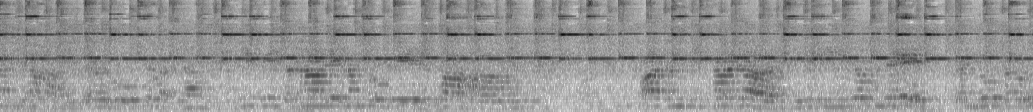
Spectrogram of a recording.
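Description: Men chant a prayer together, close by.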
